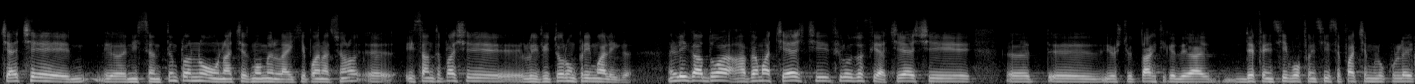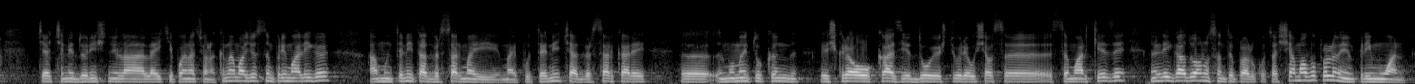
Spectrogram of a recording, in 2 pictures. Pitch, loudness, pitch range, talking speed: 140 Hz, -23 LUFS, 130-155 Hz, 195 wpm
